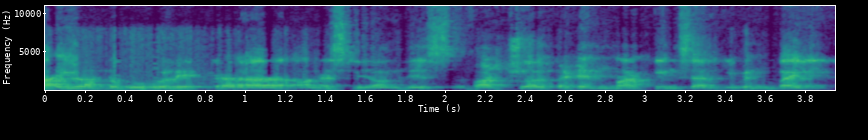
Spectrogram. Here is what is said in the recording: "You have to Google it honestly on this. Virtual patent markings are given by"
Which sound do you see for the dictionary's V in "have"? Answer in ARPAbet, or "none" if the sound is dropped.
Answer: P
